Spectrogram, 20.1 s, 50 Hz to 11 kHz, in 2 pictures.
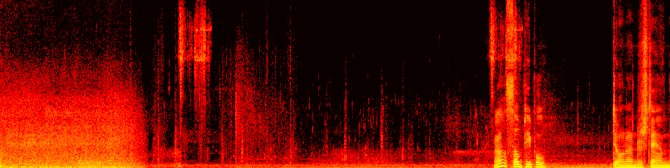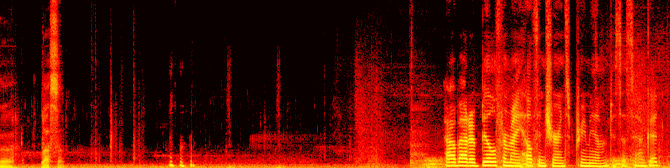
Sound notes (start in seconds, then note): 12.6 laughing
